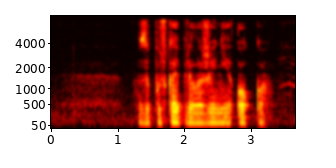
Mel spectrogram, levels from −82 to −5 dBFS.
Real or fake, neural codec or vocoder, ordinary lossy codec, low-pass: real; none; MP3, 48 kbps; 7.2 kHz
